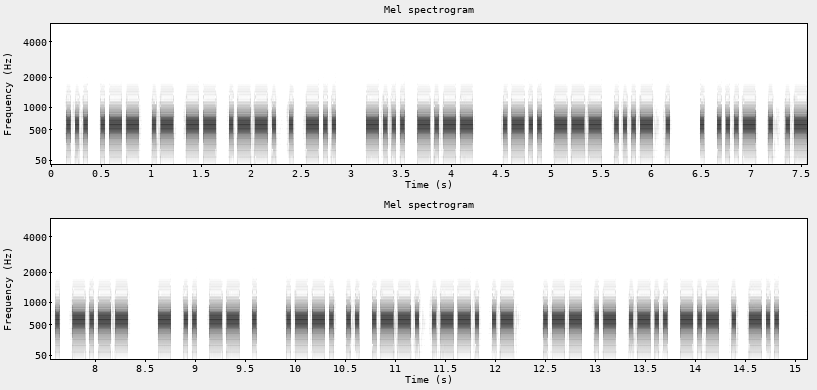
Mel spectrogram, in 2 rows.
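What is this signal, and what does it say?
Morse code, heard as a keyed tone, about 28 wpm, 600 Hz. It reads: SWAMPED BY LOVE EVERY TIME PIPPA WALKED
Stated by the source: Morse code practice at 28 wpm, text of Ken Follett's novel Never in English, from CW med Gnister.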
